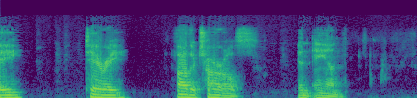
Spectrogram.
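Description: An elderly man speaks calmly over an online call, in short bursts with pauses.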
